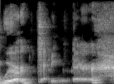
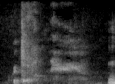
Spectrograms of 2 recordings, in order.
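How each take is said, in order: First: Said in the usual way. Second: Tiny teasing whisper. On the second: Real, not acted. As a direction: breathe it to yourself as a tease. Teasing aside, then repeated aloud.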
